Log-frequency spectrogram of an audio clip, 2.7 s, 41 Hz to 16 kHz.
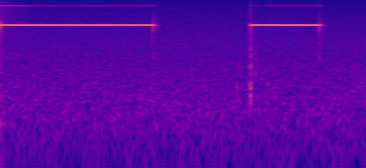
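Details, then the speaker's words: HP-41C calculator testing a new connector with an old finance module: two high, pure beeps, unprompted, which the owner says means something is wrong with that unit. Abnormal beeping. "You can hear it beeping maybe there. This one beeps for some reason. There's something wrong with it."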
